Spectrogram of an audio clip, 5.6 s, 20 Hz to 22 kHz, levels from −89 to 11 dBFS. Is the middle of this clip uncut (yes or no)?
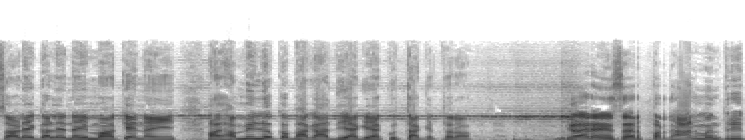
yes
